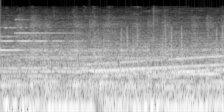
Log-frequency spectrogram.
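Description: Buffalo Gold video slot machine playing its free-games bonus music while the reels spin, over a low pulsing beat, with a rising tone sweeping up partway through.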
